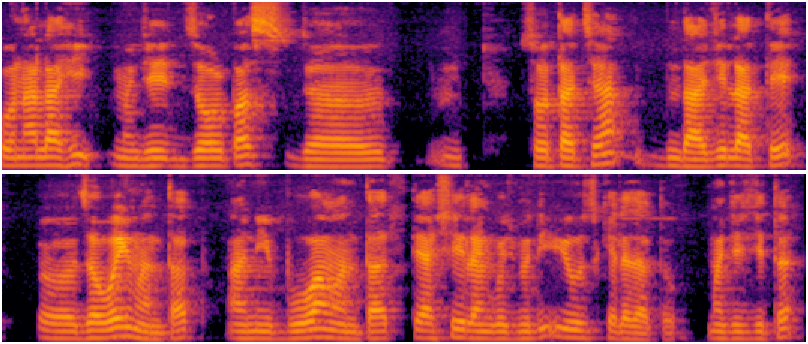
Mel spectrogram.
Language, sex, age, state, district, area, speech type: Marathi, male, 30-45, Maharashtra, Buldhana, urban, spontaneous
